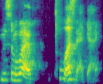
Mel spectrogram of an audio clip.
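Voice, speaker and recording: A woman's voice: on the high side, big pitch swings, normal speed, darkish tone. An actress reading a dry-witted teenage boy at a table read. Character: wry teenage boy friend.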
